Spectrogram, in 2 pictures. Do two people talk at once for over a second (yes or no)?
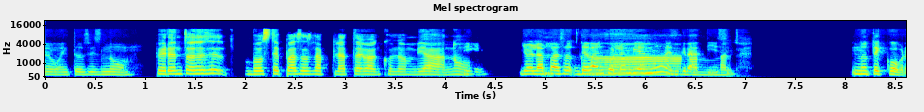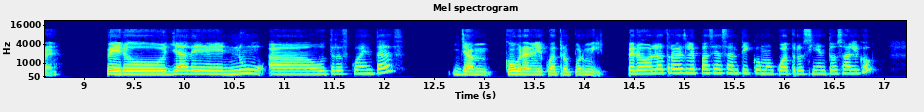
yes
